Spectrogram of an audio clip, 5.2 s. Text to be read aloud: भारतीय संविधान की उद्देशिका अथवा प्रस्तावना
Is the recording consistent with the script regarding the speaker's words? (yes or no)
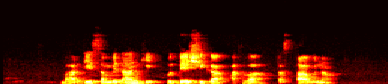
yes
